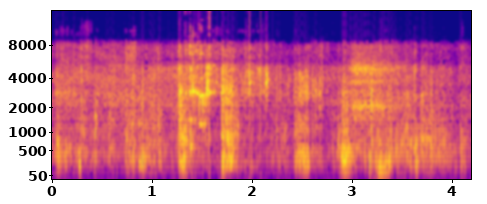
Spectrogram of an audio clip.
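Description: Irregular clinks and crunches of broken glass shards and grit on gravelly ground.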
